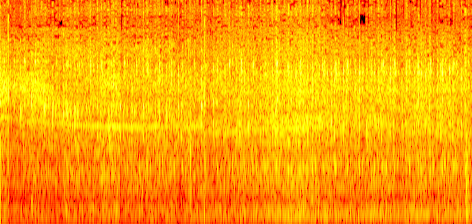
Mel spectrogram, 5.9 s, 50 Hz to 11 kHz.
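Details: 2004 Discovery that owner says sounds like a muscle car, engine running. A sharp, raspy ticking puff rides over it at a steady pace. Exhaust leak; the exhaust manifold gasket was replaced.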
